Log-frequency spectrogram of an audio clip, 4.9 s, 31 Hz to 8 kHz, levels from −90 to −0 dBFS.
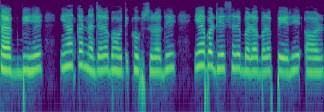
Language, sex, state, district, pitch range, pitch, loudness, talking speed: Hindi, female, Chhattisgarh, Balrampur, 235-270 Hz, 245 Hz, -22 LUFS, 220 wpm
